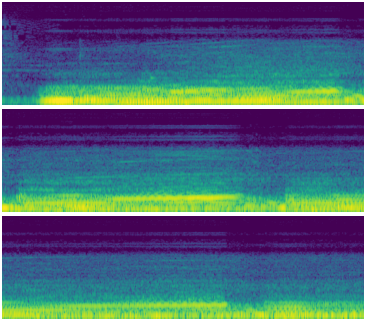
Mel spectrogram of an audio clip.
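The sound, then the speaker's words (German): Car engine revving and accelerating hard, a loud throaty roar whose pitch climbs in stages, broken by three short dips as the driver keeps pushing the throttle. “Bei so einer Geräuschkulisse kann man davon ausgehen, dass es sich hier um keine gewöhnliche Autofahrt handelt. Hier wird nicht einfach von A nach B gefahren.”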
